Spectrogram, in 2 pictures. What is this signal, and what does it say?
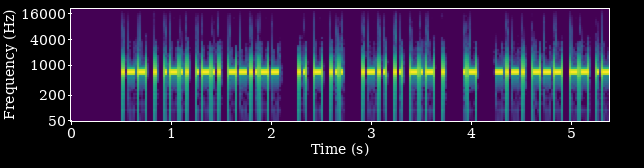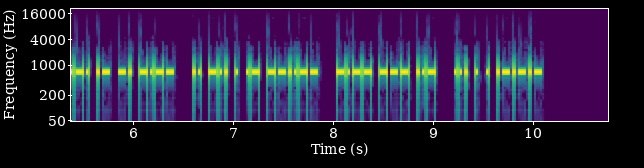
Morse code, heard as a keyed tone, about 44 wpm, 700 Hz. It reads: WELL, ITS LIKE A COMPANY IDEA, YOU SEE.
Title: Sentences from Top 600 Words 45wpm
